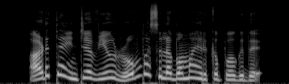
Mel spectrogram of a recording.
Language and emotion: Tamil, happy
